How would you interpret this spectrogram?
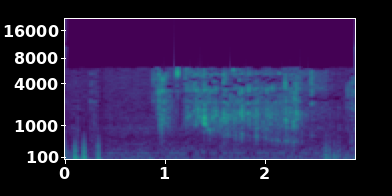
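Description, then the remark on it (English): A few low clunks, then a steady fizzy, splashing pour of Diet Coke with Jack Daniel's American bourbon into a glass, fairly loud, running for a couple of seconds with no talking. “pouring Diet Coke into a glass with Three Seconds of Jack Daniel's.”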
